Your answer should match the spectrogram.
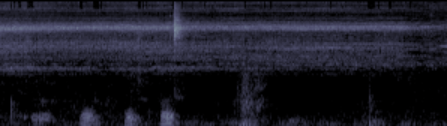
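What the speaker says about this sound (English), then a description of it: "We'll make espresso shot on it." A La Pavoni Europiccolo lever espresso machine, freshly serviced, pulls a shot with a steady, close hiss of steam and pressure, broken by one sharp metallic click and soft low thuds.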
